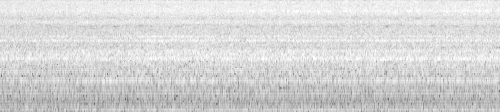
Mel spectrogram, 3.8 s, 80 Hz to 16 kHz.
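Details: 2002 Chevrolet Silverado, GM Vortec V8 gasoline, engine hot at idle: coarse, uneven grinding rumble over the engine note; owner suspects a bearing, cause unconfirmed.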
